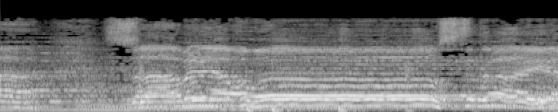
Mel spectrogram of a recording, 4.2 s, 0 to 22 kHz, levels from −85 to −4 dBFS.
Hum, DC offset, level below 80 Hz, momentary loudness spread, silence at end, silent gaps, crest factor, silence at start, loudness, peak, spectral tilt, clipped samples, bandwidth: none; under 0.1%; -44 dBFS; 9 LU; 0 s; none; 12 dB; 0 s; -15 LUFS; -2 dBFS; -4 dB/octave; under 0.1%; 11.5 kHz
